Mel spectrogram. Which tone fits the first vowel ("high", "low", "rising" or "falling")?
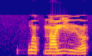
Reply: low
